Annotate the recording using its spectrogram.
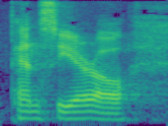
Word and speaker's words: Pensiero: I said, it's really simple, it's Pensiero. I said, just let's do it phonetically, and I had him write it down phonetically, Pensiero and stuff, and then he got up and introduced me as Gene Pensnario or something.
